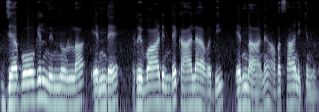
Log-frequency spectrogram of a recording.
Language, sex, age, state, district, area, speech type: Malayalam, male, 18-30, Kerala, Kottayam, rural, read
